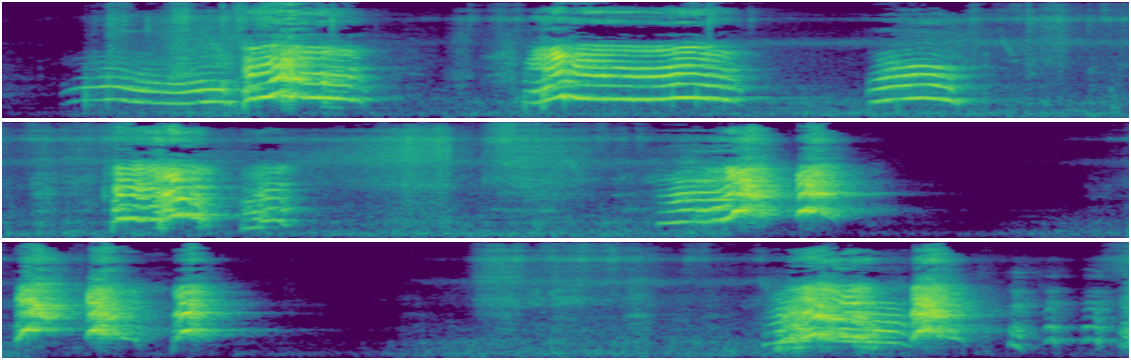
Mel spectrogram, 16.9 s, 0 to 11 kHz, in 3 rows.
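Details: Pet dog in June 2015 producing a series of yodel-like howls and whining vocalizations, each lasting about a second, with wavering, bending pitch and gaps of silence between bursts.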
